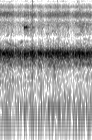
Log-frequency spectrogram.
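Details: Cicadas mating in neighbourhood trees drone in a steady, unbroken, martian-like buzzing whine that holds one pitch throughout.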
